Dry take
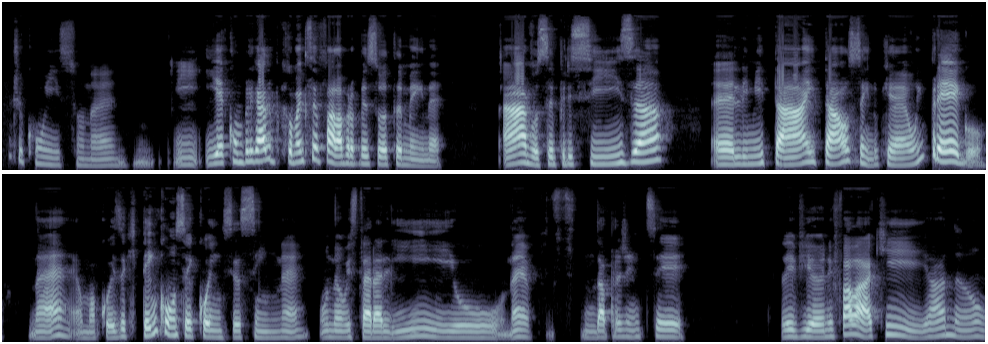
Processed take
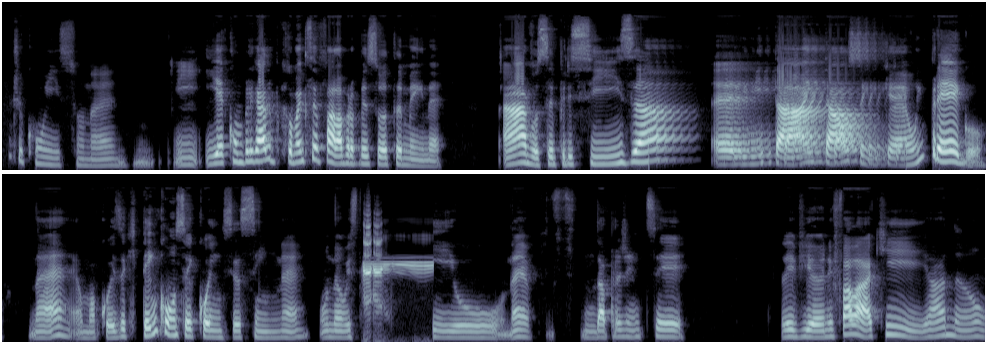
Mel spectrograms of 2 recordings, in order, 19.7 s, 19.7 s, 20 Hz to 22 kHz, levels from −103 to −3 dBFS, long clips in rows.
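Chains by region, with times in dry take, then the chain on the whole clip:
0:06.46–0:09.04: meter weighting curve A + repeating echo 80 ms, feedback 42%, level −5 dB
0:13.42–0:14.15: log-companded quantiser 8 bits + voice inversion scrambler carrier 2,700 Hz + saturating transformer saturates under 2,500 Hz
0:17.90–0:18.41: high-shelf EQ 11,000 Hz +5.5 dB + one half of a high-frequency compander encoder only
whole clip: no processing

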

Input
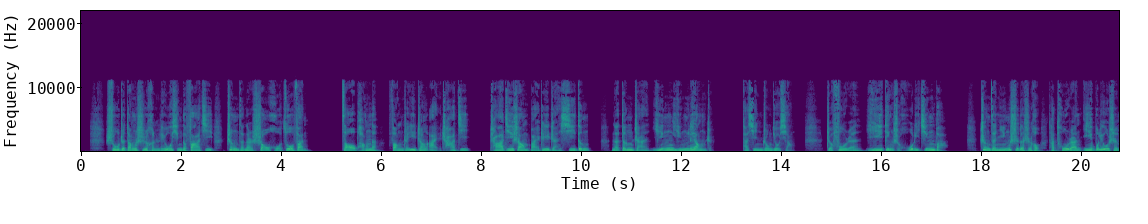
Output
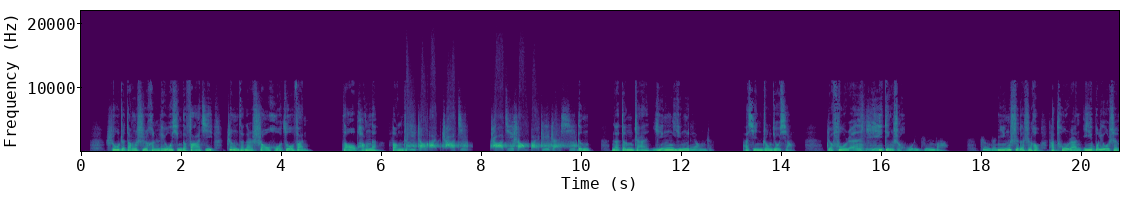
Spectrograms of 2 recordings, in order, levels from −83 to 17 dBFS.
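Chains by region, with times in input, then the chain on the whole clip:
0:06.51–0:09.93: hold until the input has moved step −33.5 dBFS + high-pass with resonance 870 Hz, resonance Q 5.6 + single-tap delay 91 ms −21 dB
0:12.16–0:13.30: downward compressor 5 to 1, threshold −37 dBFS + head-to-tape spacing loss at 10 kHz 29 dB
0:15.36–0:15.97: high-pass filter 530 Hz + envelope flattener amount 100%
0:16.48–0:18.35: Butterworth low-pass 2,100 Hz 96 dB per octave + parametric band 880 Hz −4 dB 1.8 octaves + downward compressor 3 to 1, threshold −38 dBFS
whole clip: downward compressor, threshold −25 dBFS; octave-band graphic EQ 125/250/1,000/2,000/8,000 Hz +8/+9/+8/−12/−6 dB; low-pass that shuts in the quiet parts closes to 1,000 Hz, open at −19 dBFS

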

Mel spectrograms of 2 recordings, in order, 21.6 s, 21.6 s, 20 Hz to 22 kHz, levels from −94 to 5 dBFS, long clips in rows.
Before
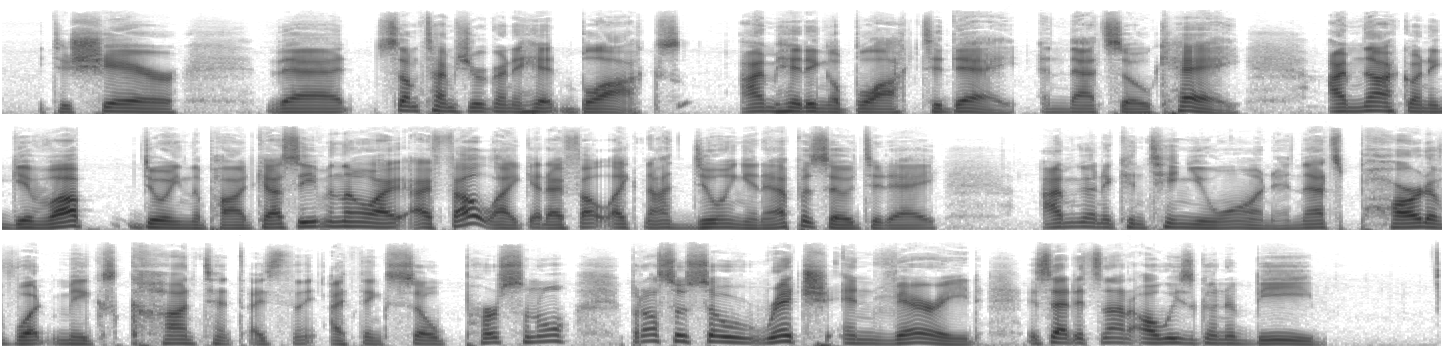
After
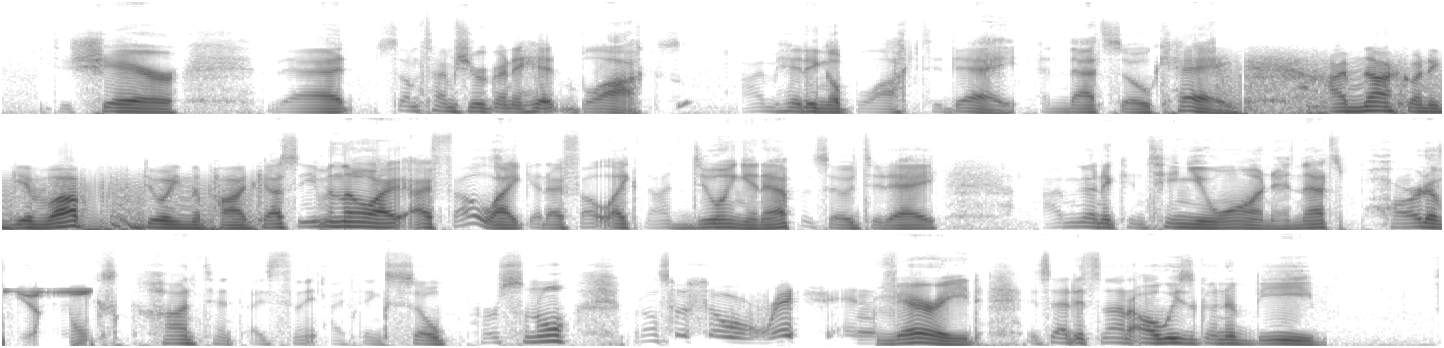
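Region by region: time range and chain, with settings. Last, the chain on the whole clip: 0:02.45–0:02.87: high-shelf EQ 2,900 Hz −8.5 dB + gain into a clipping stage and back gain 15.5 dB + band-pass filter 190–4,200 Hz
0:06.07–0:08.52: converter with a step at zero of −26.5 dBFS + low-pass filter 2,000 Hz 24 dB per octave + parametric band 810 Hz −3.5 dB 0.98 octaves
0:14.41–0:14.85: high-frequency loss of the air 170 metres + voice inversion scrambler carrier 2,800 Hz
0:17.73–0:18.78: elliptic band-pass filter 490–2,300 Hz + multiband upward and downward compressor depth 40%
whole clip: de-essing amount 85%; high-shelf EQ 5,300 Hz −11.5 dB; level that may rise only so fast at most 130 dB per second; level −7 dB

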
